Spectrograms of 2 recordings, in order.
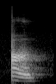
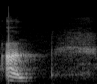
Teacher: You're barely pronouncing that N at the end. It's just slightly there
